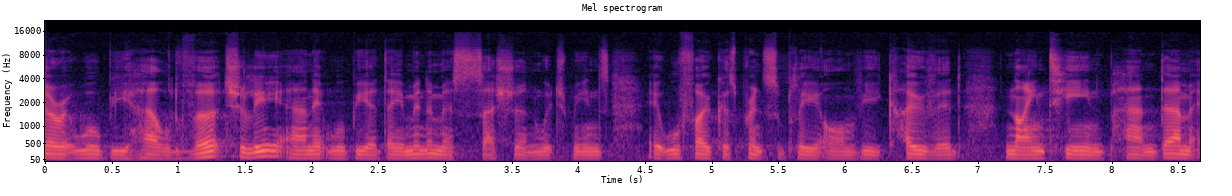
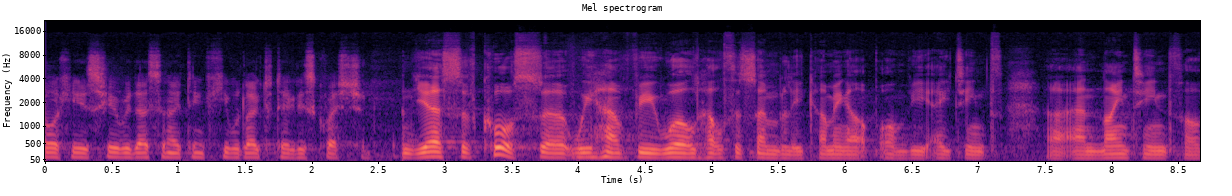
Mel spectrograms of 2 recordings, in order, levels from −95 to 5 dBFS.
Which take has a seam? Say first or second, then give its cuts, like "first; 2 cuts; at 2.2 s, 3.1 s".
second; 1 cut; at 2.6 s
